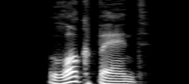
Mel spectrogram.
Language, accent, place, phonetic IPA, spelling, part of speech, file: German, Germany, Berlin, [ˈʁɔkˌbɛnt], Rockband, noun, De-Rockband.ogg
- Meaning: 1. rock band 2. skirt belt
